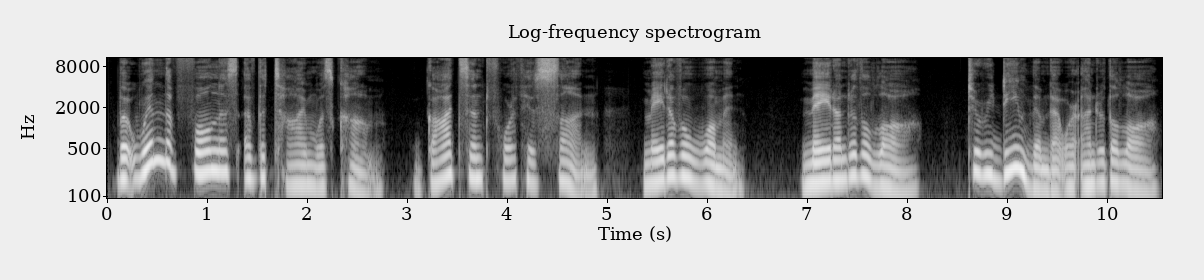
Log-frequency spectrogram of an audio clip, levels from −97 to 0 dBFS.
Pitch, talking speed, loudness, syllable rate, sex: 165 Hz, 170 wpm, -18 LUFS, 4.2 syllables/s, female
